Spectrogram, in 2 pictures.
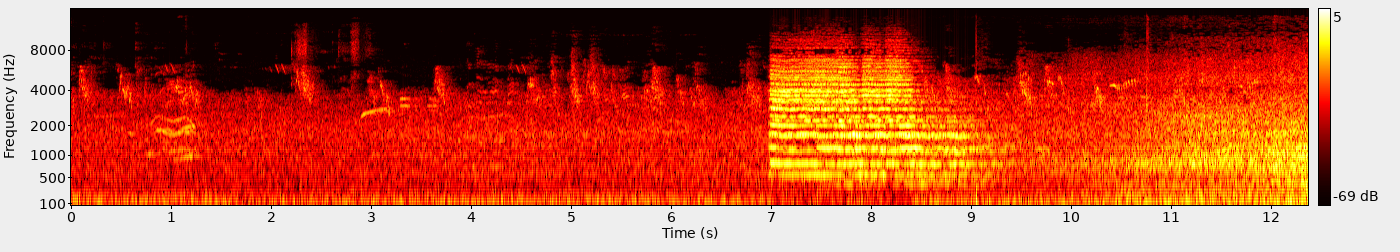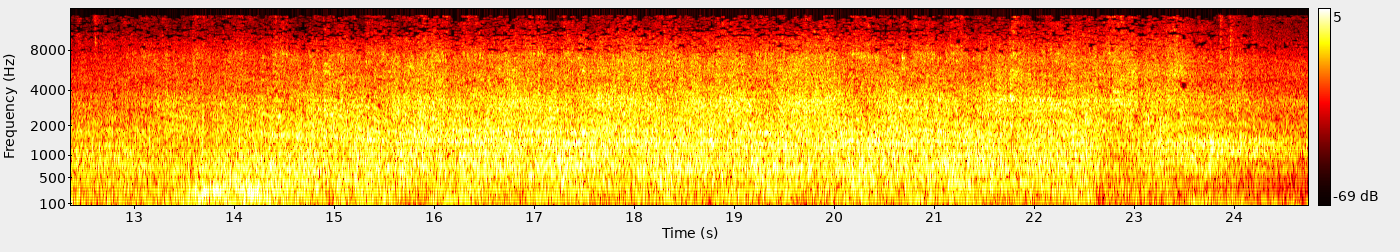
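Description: GEU-20 diesel-electric locomotive sounds a single horn blast of about two seconds, then the express train approaches and runs past close by, the engine and wheel-on-rail noise growing loud and holding as the coaches go by, easing slightly near the end.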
